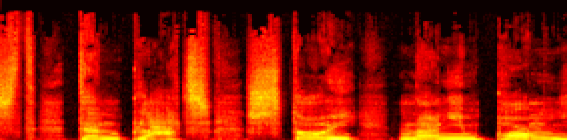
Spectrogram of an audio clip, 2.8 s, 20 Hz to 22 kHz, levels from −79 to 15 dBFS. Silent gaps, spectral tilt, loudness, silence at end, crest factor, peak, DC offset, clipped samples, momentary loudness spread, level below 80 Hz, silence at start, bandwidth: none; -1.5 dB/octave; -13 LUFS; 0 s; 12 dB; 0 dBFS; under 0.1%; under 0.1%; 5 LU; -48 dBFS; 0 s; over 20 kHz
